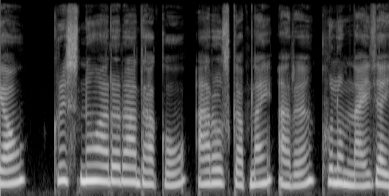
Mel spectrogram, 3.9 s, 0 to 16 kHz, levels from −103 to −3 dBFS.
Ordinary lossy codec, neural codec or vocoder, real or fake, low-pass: none; none; real; 14.4 kHz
